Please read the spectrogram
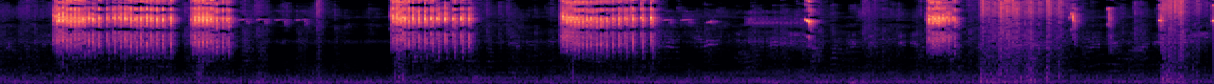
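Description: A caged murai air mancur giving a run of harsh, rasping calls, the longest over a second, with a few short high notes between them near the end.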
